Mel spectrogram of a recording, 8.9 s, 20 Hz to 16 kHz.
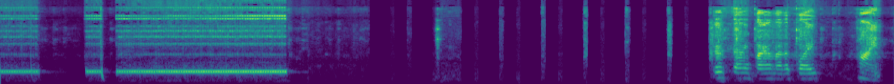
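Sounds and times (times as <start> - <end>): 
telephone ringing tone during call transfer: 0.0 - 3.0
speech: 7.2 - 8.9.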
